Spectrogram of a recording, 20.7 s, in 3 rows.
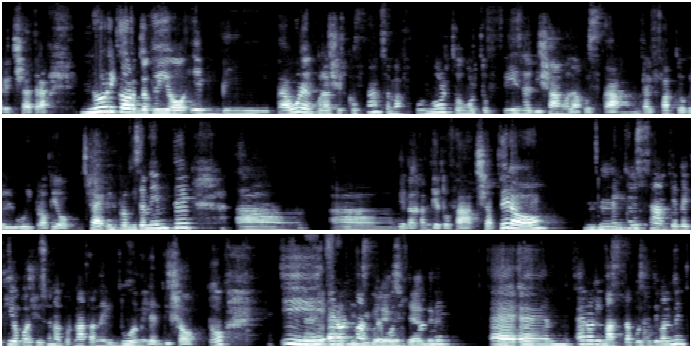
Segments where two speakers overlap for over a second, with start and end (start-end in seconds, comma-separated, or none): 16.8-18.2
